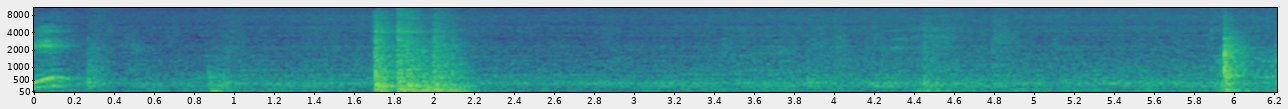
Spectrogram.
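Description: A brief clunk about two seconds in, like a cupboard door or a container being shut or set down, with a short click at the start, over a steady faint kitchen hum.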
